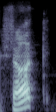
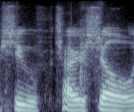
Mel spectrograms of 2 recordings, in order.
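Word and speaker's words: Shough: Which, by the way, I just realized how to say his name today. It doesn't look like it. Like as a choir guy, somebody that has literally studied how to pronounce things. No, it doesn't make any sense to me. No, I was over here saying Tyler Show, and nope, I'm not even close.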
